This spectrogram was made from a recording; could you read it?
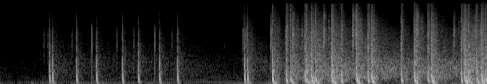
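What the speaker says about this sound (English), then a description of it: "Few grenades going off again." Grenades and small arms go off in the Arma 3 military shooter: a row of sharp, evenly spaced bangs, then a denser, louder cluster of overlapping blasts and shots.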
